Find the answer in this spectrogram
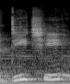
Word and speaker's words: Dietschy: his buddy Matty's channel Sarah DT rhymes with peachy mkbhd let's take a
